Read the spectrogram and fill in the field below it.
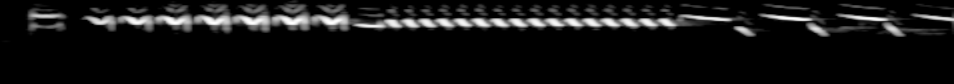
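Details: Tree pipit song recorded in upland oak woodland, in three linked parts: rapid high wavering notes, a long fast trill, then slower bouncy descending notes, loud, fizzy and energetic.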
